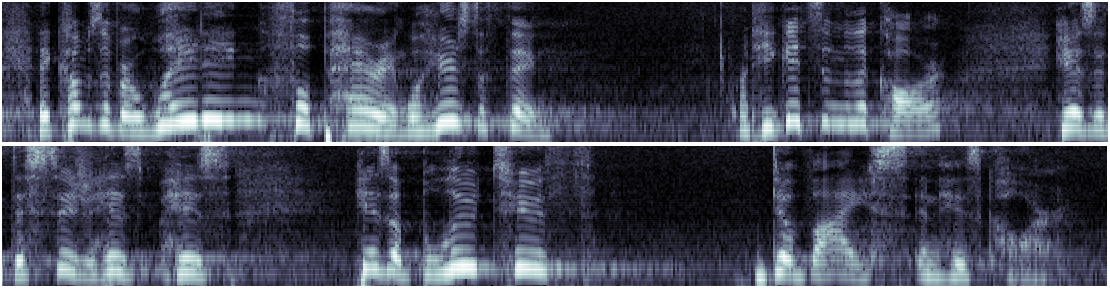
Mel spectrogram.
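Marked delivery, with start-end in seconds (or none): 0.7-2.0 higher, louder, bad British accent. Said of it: "It's British".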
